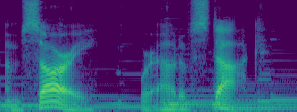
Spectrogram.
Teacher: Stress out of stock to make it clear.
